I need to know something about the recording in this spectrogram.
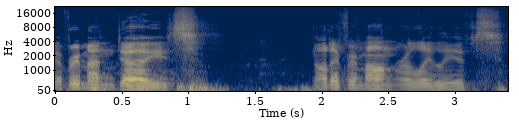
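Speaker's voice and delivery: soft, very low, bad Scottish accent. Quoting William Wallace's line from the movie to listeners tonight, in a bad William Wallace impression. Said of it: "That's terrible. I'm sorry, but we just try it in a normal English accent".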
